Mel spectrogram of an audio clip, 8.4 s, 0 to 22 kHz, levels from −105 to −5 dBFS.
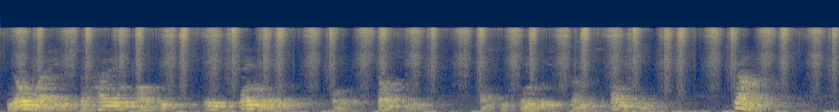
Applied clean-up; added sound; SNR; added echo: none; Rattle (instrument); 3 dB; reverberation time 0.9 s.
